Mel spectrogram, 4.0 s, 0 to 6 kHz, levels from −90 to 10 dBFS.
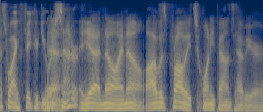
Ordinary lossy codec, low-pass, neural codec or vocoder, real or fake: AAC, 32 kbps; 5.4 kHz; none; real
